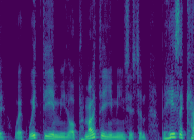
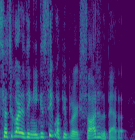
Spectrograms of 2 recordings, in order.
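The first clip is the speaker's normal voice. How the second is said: quick, eager, excited rush, pitched very high; 10 semitones higher than usual. Explaining something to another speaker, talking fast. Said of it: "Why I'm talking so fast".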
